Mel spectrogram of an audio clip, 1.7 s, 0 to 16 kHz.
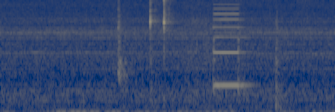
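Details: Retro 90s Pentium III PC on an ASUS P2B i440BX board, which had been having intermittent faults; one short clean beep at power-on in a quiet room, the normal single POST beep, and the system boots.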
